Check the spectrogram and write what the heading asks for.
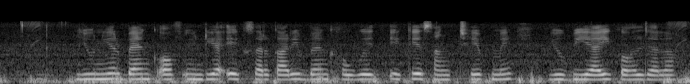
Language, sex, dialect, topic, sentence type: Bhojpuri, female, Western, banking, statement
